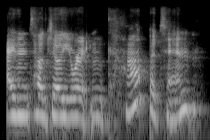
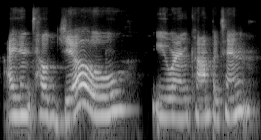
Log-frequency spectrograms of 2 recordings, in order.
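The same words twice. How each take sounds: First: The word incompetent is stressed. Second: The word Joe is stressed. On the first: Something else insulting was said instead. "I told him you were stupid" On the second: It was told to someone other than Joe. "I told the other guy, but not Joe"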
